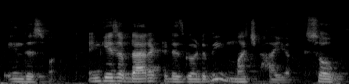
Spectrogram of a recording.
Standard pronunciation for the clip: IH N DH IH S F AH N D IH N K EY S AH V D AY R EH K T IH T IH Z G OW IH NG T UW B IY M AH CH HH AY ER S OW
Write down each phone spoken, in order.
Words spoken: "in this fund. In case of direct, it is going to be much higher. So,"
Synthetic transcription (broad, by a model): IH N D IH S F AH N IH N K EY S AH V D AY R EH K T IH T IH Z G OW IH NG T UW B IY M AH CH HH AY ER S OW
